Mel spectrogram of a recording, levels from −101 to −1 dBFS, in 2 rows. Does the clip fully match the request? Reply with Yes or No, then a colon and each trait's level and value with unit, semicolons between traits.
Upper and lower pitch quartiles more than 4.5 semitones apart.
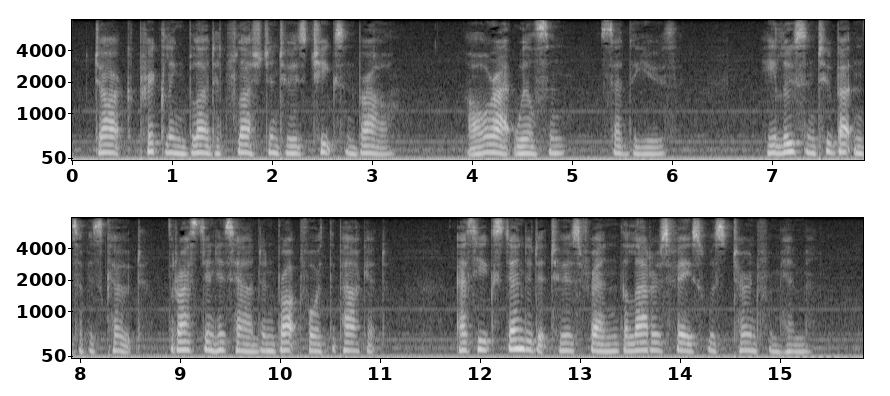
No: narrow, 2.5 semitones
